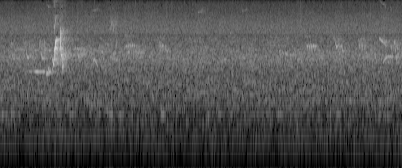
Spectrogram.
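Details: Japanese bush warbler singing: a short held whistle breaks into a sharp, loud, rising burst near the start, followed by soft scattered chirps against a steady hiss.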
